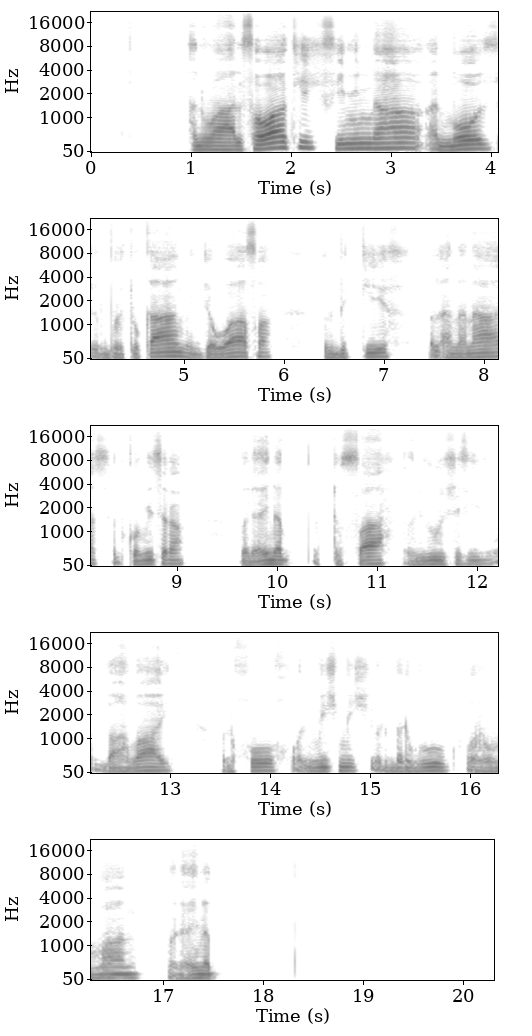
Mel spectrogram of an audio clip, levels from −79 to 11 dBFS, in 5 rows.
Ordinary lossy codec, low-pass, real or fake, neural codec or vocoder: none; none; fake; autoencoder, 48 kHz, 32 numbers a frame, DAC-VAE, trained on Japanese speech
